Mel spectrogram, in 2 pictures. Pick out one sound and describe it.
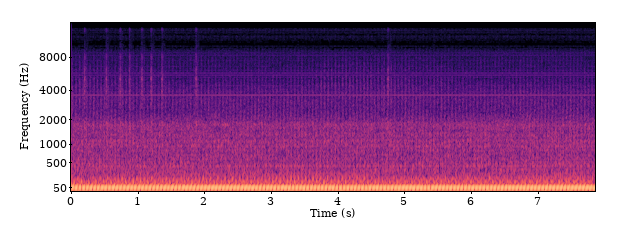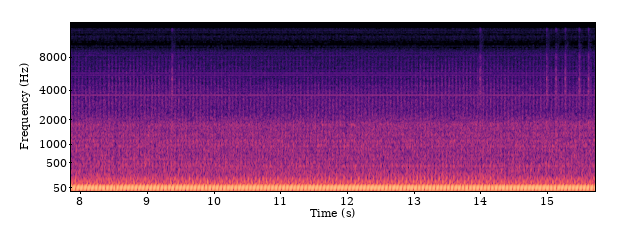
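A small propeller aircraft engine drones steadily.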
